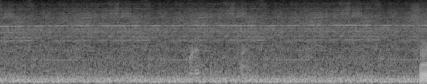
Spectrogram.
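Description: An airliner lands on a flight from Riga to St Petersburg, with a steady roaring jet engine drone heard from inside the cabin, continuous and fairly loud, with faint tonal cockpit or voice sounds under it.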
